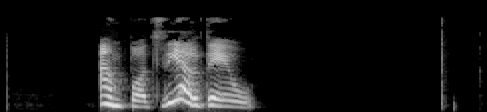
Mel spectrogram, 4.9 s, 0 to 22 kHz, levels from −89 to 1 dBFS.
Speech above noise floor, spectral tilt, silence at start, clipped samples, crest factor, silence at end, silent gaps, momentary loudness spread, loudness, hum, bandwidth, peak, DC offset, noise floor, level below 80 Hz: over 75 dB; -3.5 dB/octave; 1 s; under 0.1%; 18 dB; 2.4 s; none; 16 LU; -14 LUFS; none; 11.5 kHz; 0 dBFS; under 0.1%; under -90 dBFS; -74 dBFS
